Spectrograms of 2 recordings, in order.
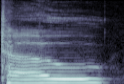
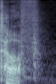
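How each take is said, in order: First: The word ends in a vowel, no F sound. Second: The word ends with a clear F sound. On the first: The speaker calls it wrong. "It's not toe" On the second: The speaker calls it right. "It's the F sound"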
